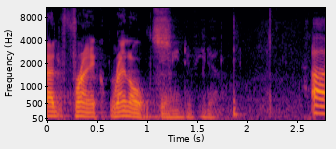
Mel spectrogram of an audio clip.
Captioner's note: whispering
